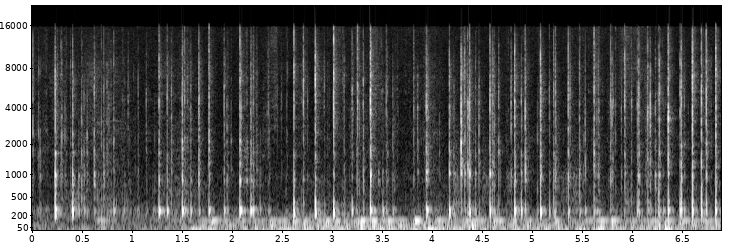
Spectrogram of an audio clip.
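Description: A small, full pink body mist bottle with a silver cap, looking plastic, is held in both hands and tapped and scratched with fingertips and nails close to the mic. Quick, dry clicks and taps come in rapid, uneven bursts, each dying away almost instantly, over soft scratching and a steady low hum.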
